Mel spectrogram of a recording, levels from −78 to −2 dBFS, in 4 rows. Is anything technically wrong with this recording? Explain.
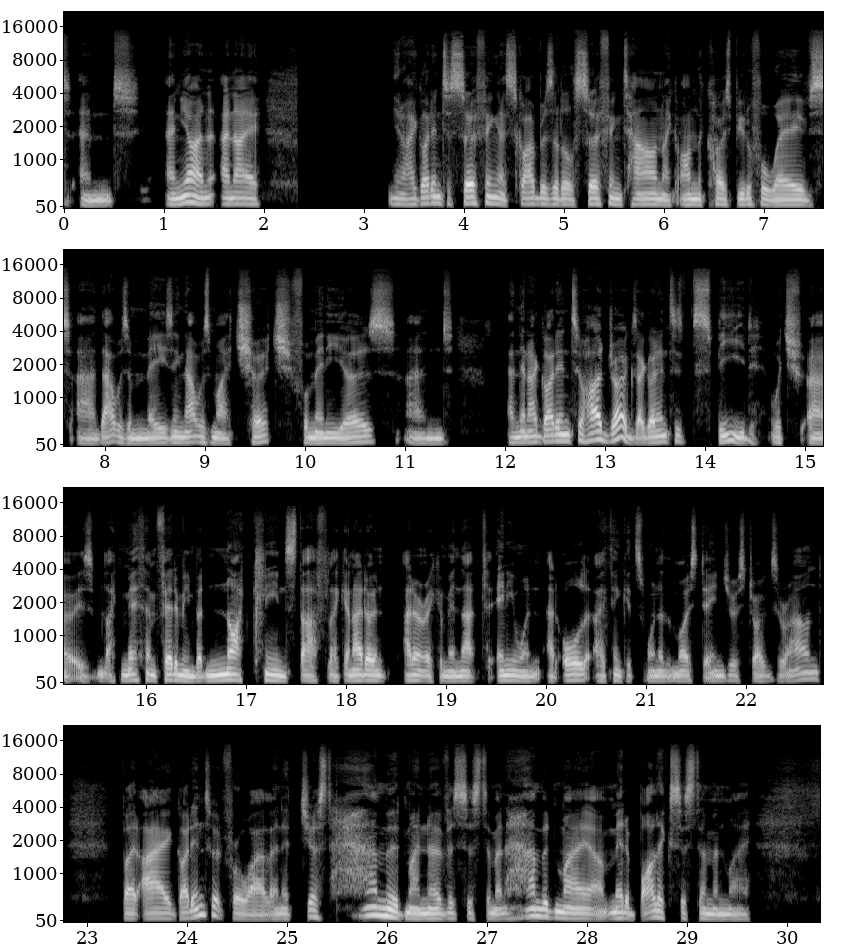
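Yes. At 2.33 s the speech cuts out into silence and doesn't return until 3.24 s, a gap of about 0.91 s. This is a playback stall: the output goes dead in mid-flow rather than fading, then resumes. The likely cause is the player's buffer running dry or its audio thread being blocked, so no samples reached the output until data arrived again. The result is an abrupt hole in the speech, not a dropout of a few milliseconds.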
